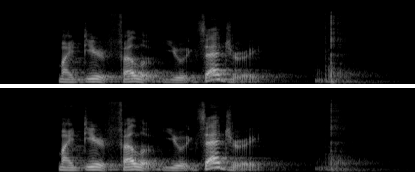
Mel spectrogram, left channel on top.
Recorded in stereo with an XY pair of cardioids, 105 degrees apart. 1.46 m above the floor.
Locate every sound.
0.6 s a man speaking: 25° right, 0.5 m
3.1 s scissors: 45° left, 1.5 m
